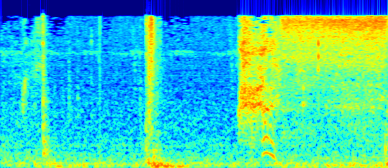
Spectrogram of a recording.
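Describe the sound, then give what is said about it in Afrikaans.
Car door locks clunk shut from inside the vehicle as a person locks themselves in the car: a couple of sharp mechanical clicks, then a longer whirring, rattling actuator sound, fairly loud with no talking. “Ek het my in my kar toegesluit en jy sal weer van my hoor.”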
